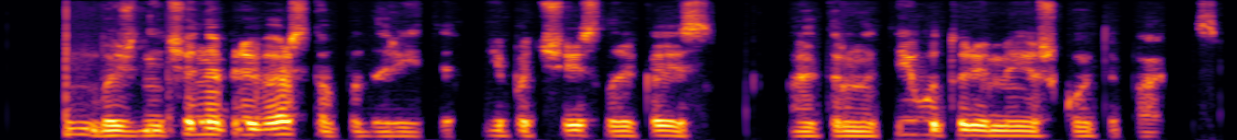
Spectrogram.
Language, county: Lithuanian, Alytus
